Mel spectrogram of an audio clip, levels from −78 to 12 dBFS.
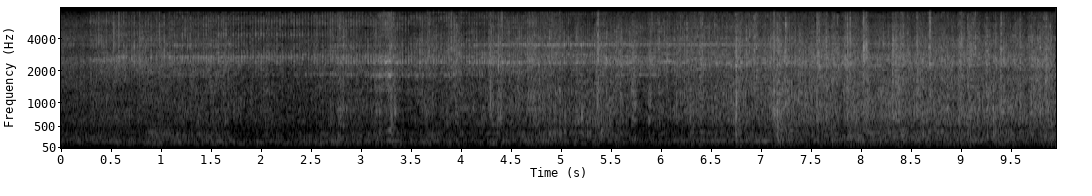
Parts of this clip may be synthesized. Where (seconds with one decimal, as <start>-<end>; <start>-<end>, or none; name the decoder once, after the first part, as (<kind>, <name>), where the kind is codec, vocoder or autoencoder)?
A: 0.0-1.1 (codec, SNAC); 7.9-8.4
